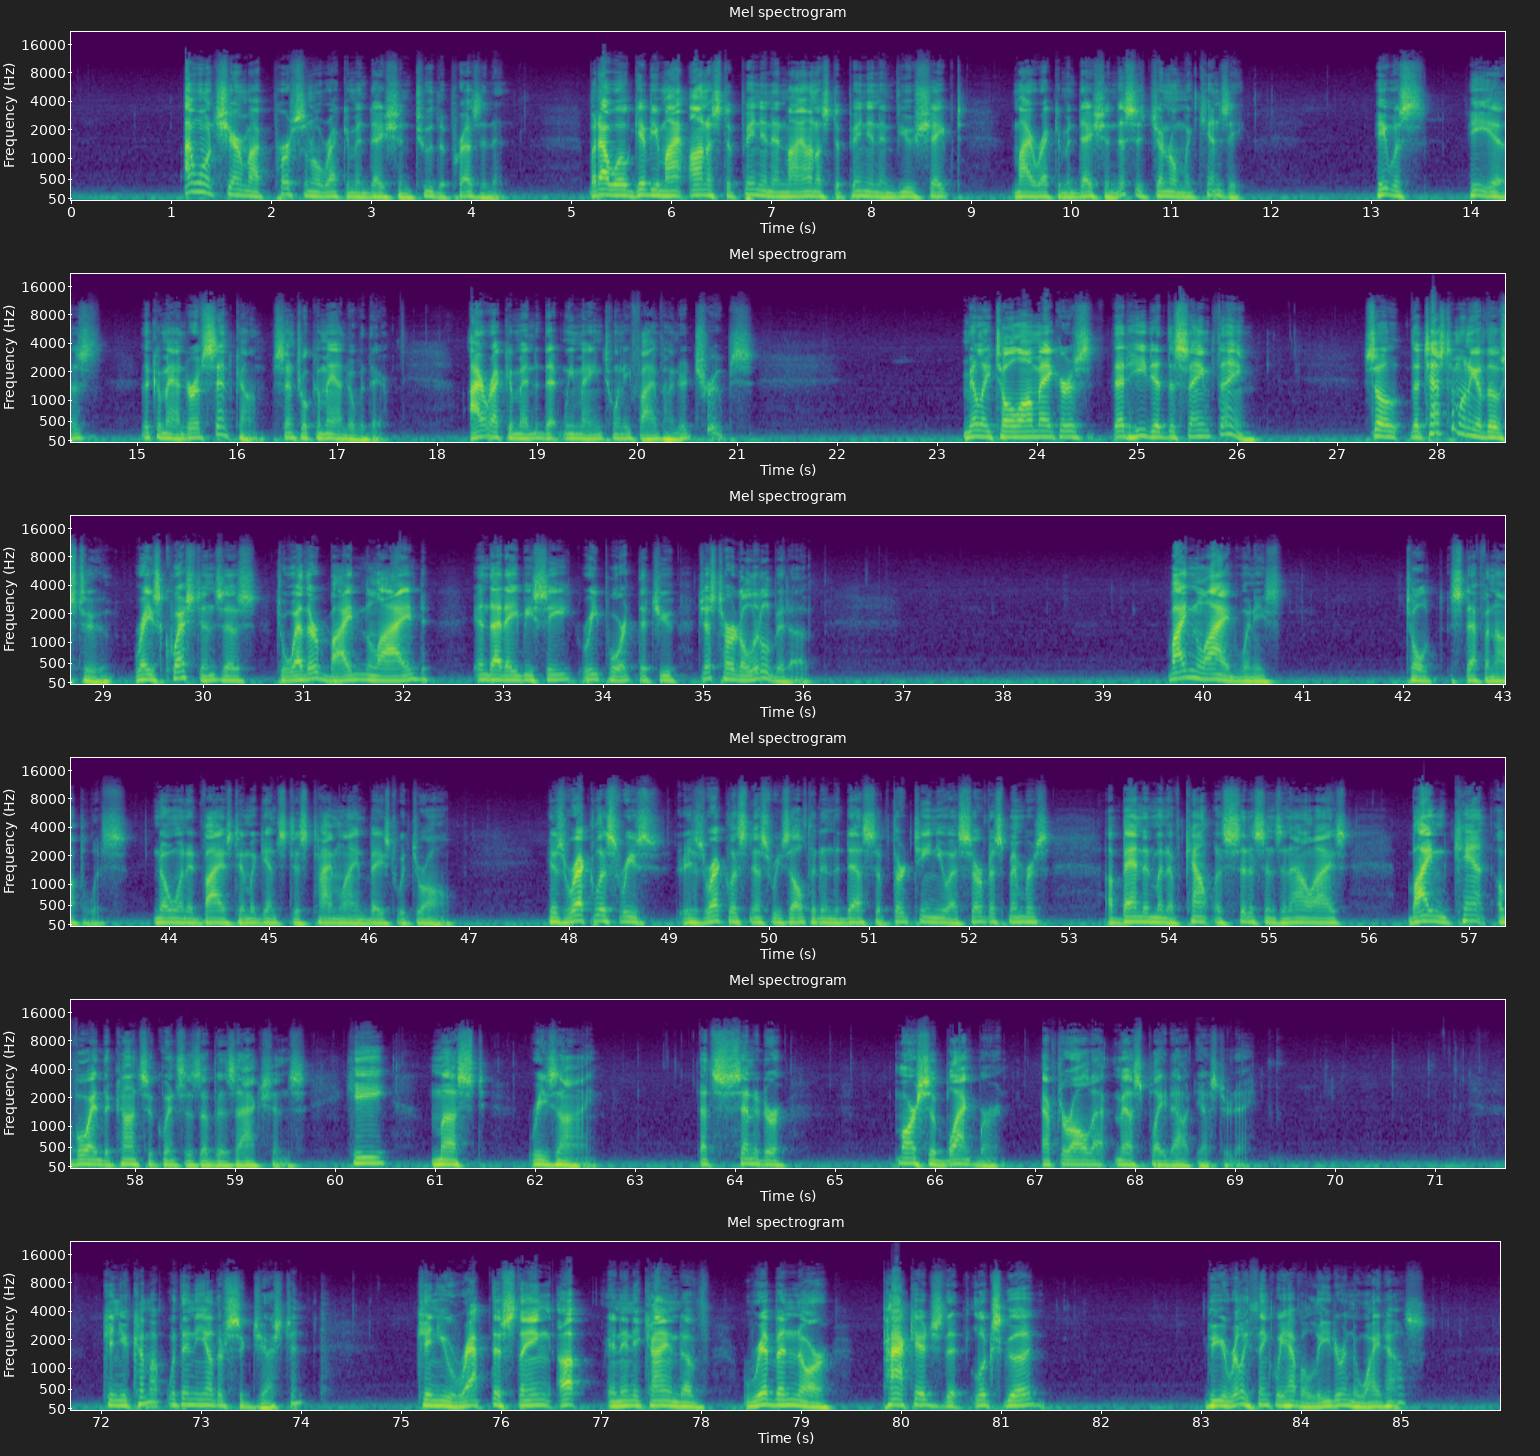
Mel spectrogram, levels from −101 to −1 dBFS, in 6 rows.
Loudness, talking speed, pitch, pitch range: -20 LUFS, 125 wpm, 85 Hz, 65-105 Hz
